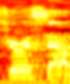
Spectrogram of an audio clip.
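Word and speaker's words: Curaçao: Is it Curacao? Is that how you pronounce where you guys are? It's Curacao, yep.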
